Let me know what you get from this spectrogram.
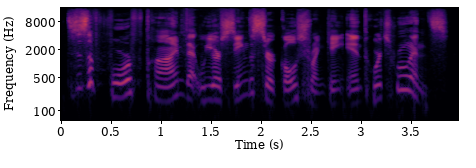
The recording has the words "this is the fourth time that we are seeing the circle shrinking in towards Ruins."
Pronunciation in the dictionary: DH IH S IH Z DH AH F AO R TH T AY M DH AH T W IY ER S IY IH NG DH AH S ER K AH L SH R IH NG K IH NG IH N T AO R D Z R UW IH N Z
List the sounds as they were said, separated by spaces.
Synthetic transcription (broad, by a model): DH IH S IH Z DH AH F AO R TH T AY M DH AH T W IY ER S IY IH NG DH AH S ER K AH L SH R IH NG K IH NG IH N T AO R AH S R UW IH N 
